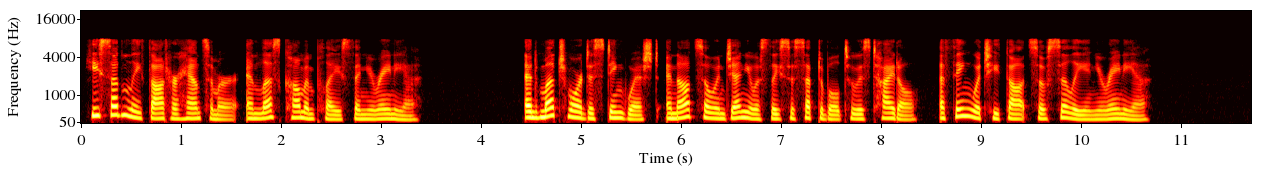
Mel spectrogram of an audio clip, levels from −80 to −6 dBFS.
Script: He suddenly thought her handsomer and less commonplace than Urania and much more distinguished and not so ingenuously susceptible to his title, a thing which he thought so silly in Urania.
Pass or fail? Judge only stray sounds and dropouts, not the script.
pass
